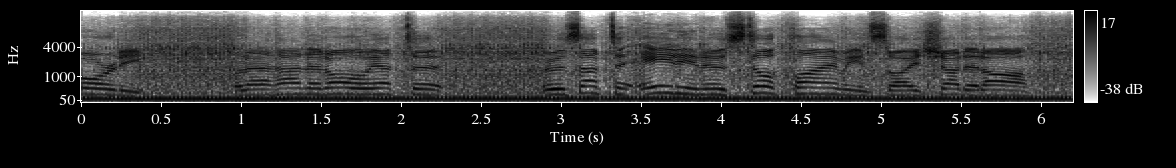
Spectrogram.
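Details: Case VAC tractor idling after a new aftermarket water pump was fitted (it stopped cooling after a coolant change); coolant now flowing, gauge warming from about 30 to 35–40°C. Steady, even low idle hum, no knocks or misses, background music; healthy.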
